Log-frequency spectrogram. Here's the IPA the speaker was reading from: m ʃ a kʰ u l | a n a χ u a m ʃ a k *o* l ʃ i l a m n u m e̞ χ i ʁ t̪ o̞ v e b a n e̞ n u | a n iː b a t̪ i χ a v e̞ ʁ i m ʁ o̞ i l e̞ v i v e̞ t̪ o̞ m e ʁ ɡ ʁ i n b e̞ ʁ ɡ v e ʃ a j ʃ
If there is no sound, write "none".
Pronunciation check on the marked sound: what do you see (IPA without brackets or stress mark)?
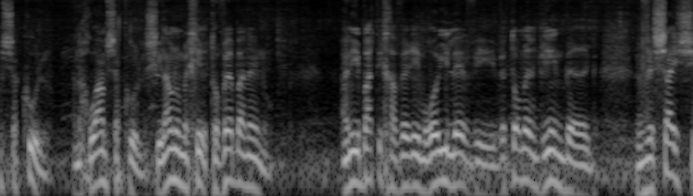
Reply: u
